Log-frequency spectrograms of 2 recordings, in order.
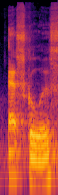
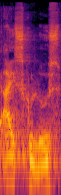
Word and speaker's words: Aeschylus: these great guys, Aeschylus, Aeschylus, as some people say, but I say Aeschylus because that's a bit closer to the proper pronunciation.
